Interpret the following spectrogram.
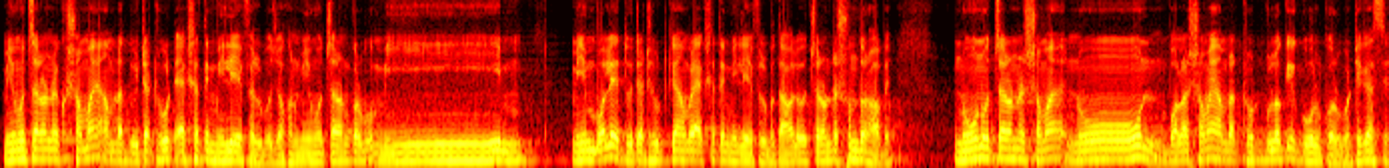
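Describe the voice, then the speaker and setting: A male teacher giving a patient pronunciation lesson on Arabic letters. He repeats each letter slowly, drawing it out in a half-sung way. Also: mid-range voice, big-room sound.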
